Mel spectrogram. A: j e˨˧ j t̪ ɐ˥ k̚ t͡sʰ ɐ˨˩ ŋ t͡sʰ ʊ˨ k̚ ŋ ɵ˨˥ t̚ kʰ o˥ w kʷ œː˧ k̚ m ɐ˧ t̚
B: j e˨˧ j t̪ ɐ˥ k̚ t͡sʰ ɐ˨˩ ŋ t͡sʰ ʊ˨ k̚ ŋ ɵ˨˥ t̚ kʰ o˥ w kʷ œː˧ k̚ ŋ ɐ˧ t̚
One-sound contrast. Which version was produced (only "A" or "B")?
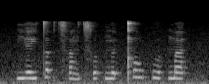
A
